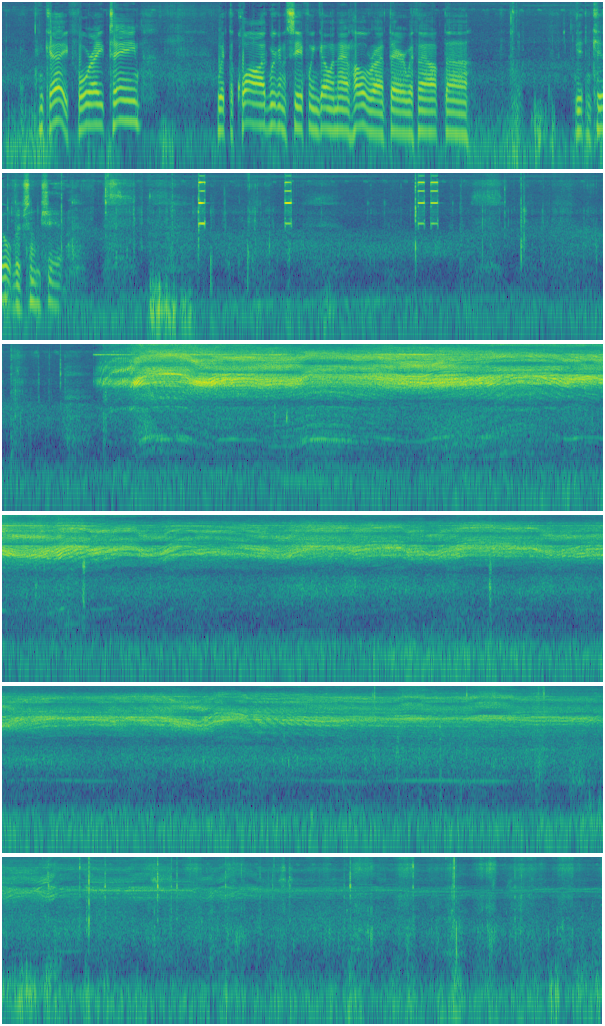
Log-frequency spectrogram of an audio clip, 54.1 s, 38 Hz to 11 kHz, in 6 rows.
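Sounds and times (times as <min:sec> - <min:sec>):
toy quadcopter motors whining: 0:00.5 - 0:54.0.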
